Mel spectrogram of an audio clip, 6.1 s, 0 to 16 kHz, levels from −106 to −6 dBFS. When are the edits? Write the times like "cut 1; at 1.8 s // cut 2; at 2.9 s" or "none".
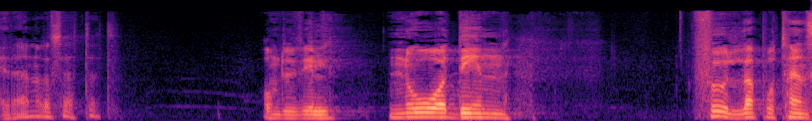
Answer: none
